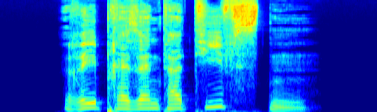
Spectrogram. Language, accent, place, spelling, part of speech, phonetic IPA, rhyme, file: German, Germany, Berlin, repräsentativsten, adjective, [ʁepʁɛzɛntaˈtiːfstn̩], -iːfstn̩, De-repräsentativsten.ogg
- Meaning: 1. superlative degree of repräsentativ 2. inflection of repräsentativ: strong genitive masculine/neuter singular superlative degree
